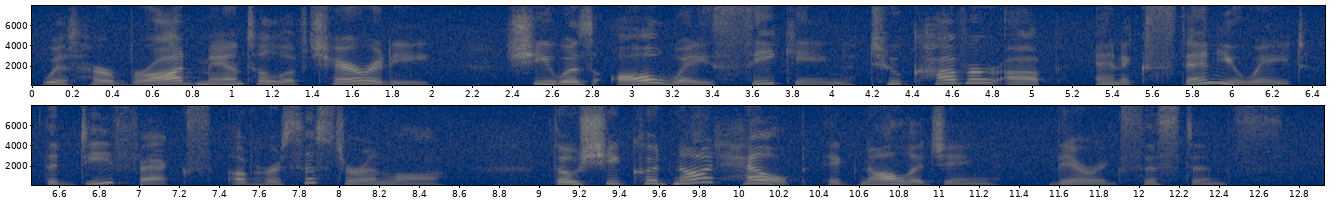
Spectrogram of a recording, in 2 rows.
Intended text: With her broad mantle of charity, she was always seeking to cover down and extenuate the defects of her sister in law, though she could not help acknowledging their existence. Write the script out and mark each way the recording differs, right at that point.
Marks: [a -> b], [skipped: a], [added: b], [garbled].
With her broad mantle of charity, she was always seeking to cover [down -> up] and extenuate the defects of her sister in law, though she could not help acknowledging their existence.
